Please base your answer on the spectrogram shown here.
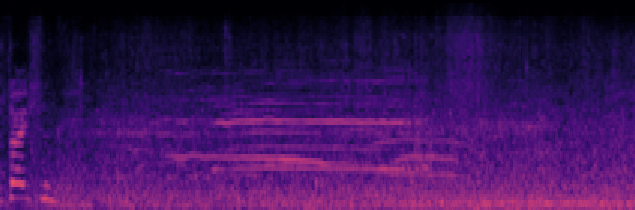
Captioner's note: cheers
